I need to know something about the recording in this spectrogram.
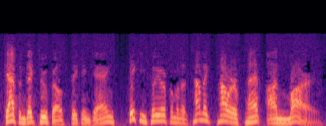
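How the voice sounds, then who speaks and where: A man's voice: fairly high pitch, very animated, fairly quick. An American man announcing and narrating in a punchy, theatrical 1950s radio style. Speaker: radio announcer and sponsor pitchman. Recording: dull old radio recording, faint noise.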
